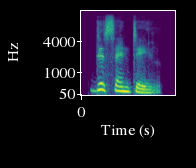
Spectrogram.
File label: "disentail", Indian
